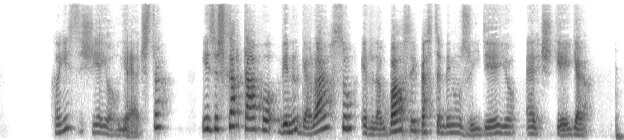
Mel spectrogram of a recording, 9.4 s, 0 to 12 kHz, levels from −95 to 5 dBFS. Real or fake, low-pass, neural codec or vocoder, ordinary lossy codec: fake; 10.8 kHz; codec, 16 kHz in and 24 kHz out, 0.4 kbps, LongCat-Audio-Codec, fine tuned four codebook decoder; MP3, 64 kbps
